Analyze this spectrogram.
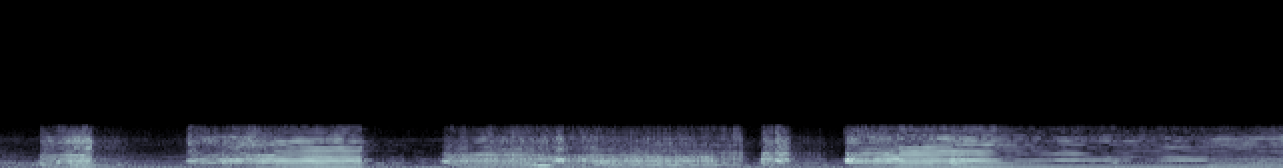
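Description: Train horns played from a keyboard, sounding chords of several notes in a run of blasts. The last chord is held from about five seconds in and changes near the end, with the whoosh of flame jets firing under the horns.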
